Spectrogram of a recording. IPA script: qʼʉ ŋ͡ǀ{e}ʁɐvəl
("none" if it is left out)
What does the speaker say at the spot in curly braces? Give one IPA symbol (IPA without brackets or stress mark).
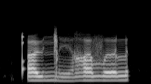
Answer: e̤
